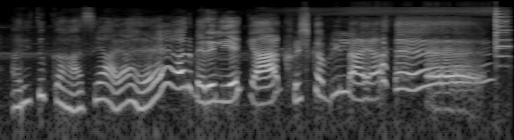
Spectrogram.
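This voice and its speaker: A cartoonish character voice pitched high. It moves at a fairly slow pace. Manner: cackling, boastful.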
